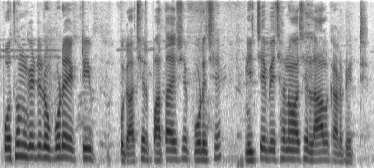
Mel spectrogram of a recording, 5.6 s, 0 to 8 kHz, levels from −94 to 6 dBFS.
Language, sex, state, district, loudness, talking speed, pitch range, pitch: Bengali, male, West Bengal, Cooch Behar, -15 LUFS, 160 wpm, 150-180 Hz, 165 Hz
